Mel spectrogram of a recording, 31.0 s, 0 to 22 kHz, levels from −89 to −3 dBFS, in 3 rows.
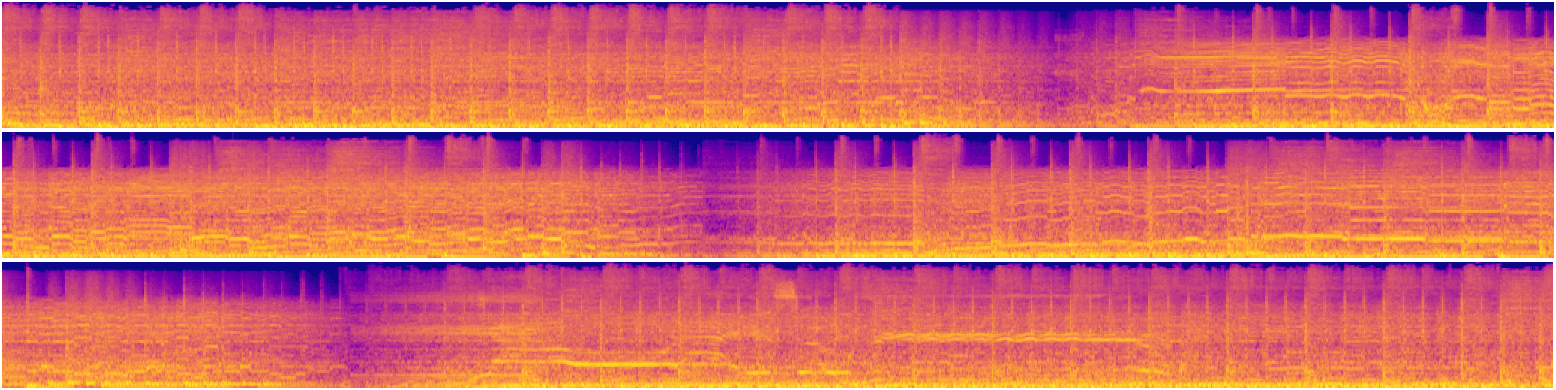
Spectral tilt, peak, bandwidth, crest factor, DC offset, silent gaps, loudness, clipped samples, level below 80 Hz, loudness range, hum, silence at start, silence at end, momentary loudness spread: -4.5 dB/octave; 0 dBFS; over 20 kHz; 10 dB; under 0.1%; none; -11 LUFS; under 0.1%; -18 dBFS; 3 LU; none; 0 s; 0 s; 7 LU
